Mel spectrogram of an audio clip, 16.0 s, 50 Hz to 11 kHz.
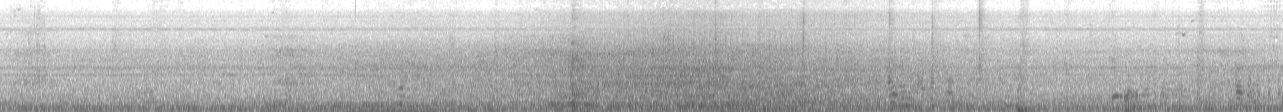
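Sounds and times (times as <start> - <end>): vehicle engine hum: 0.0 - 16.0.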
